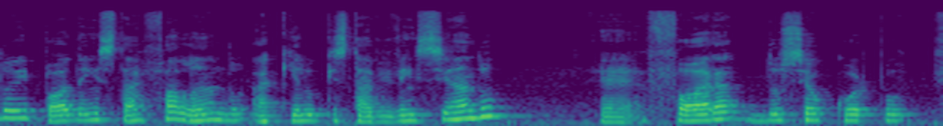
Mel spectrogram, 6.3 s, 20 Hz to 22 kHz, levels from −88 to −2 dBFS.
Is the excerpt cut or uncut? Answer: uncut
